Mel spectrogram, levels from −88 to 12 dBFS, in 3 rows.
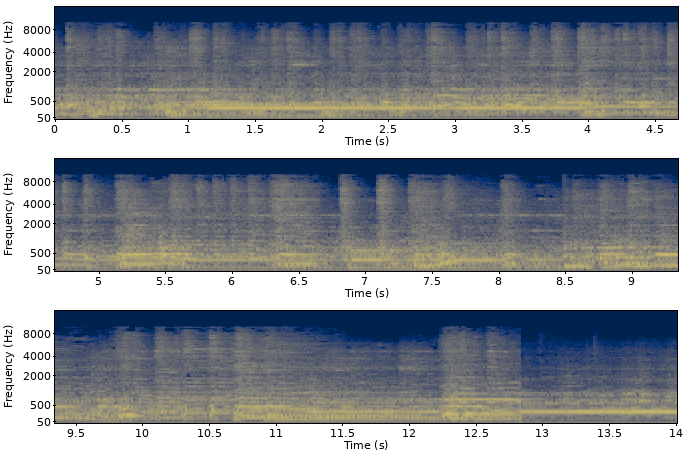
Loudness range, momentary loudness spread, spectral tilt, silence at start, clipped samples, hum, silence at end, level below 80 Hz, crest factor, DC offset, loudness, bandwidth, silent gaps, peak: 3 LU; 7 LU; -6 dB/octave; 0 s; under 0.1%; none; 0 s; -46 dBFS; 14 dB; 1%; -15 LUFS; 10.5 kHz; none; -2 dBFS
